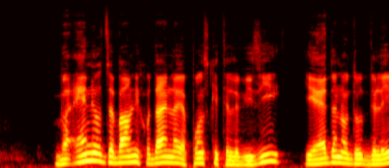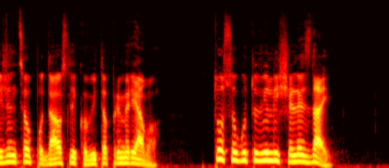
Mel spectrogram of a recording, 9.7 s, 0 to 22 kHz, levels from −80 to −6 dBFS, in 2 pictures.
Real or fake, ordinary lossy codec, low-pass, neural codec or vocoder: fake; none; 19.8 kHz; codec, 44.1 kHz, 7.8 kbps, Pupu-Codec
